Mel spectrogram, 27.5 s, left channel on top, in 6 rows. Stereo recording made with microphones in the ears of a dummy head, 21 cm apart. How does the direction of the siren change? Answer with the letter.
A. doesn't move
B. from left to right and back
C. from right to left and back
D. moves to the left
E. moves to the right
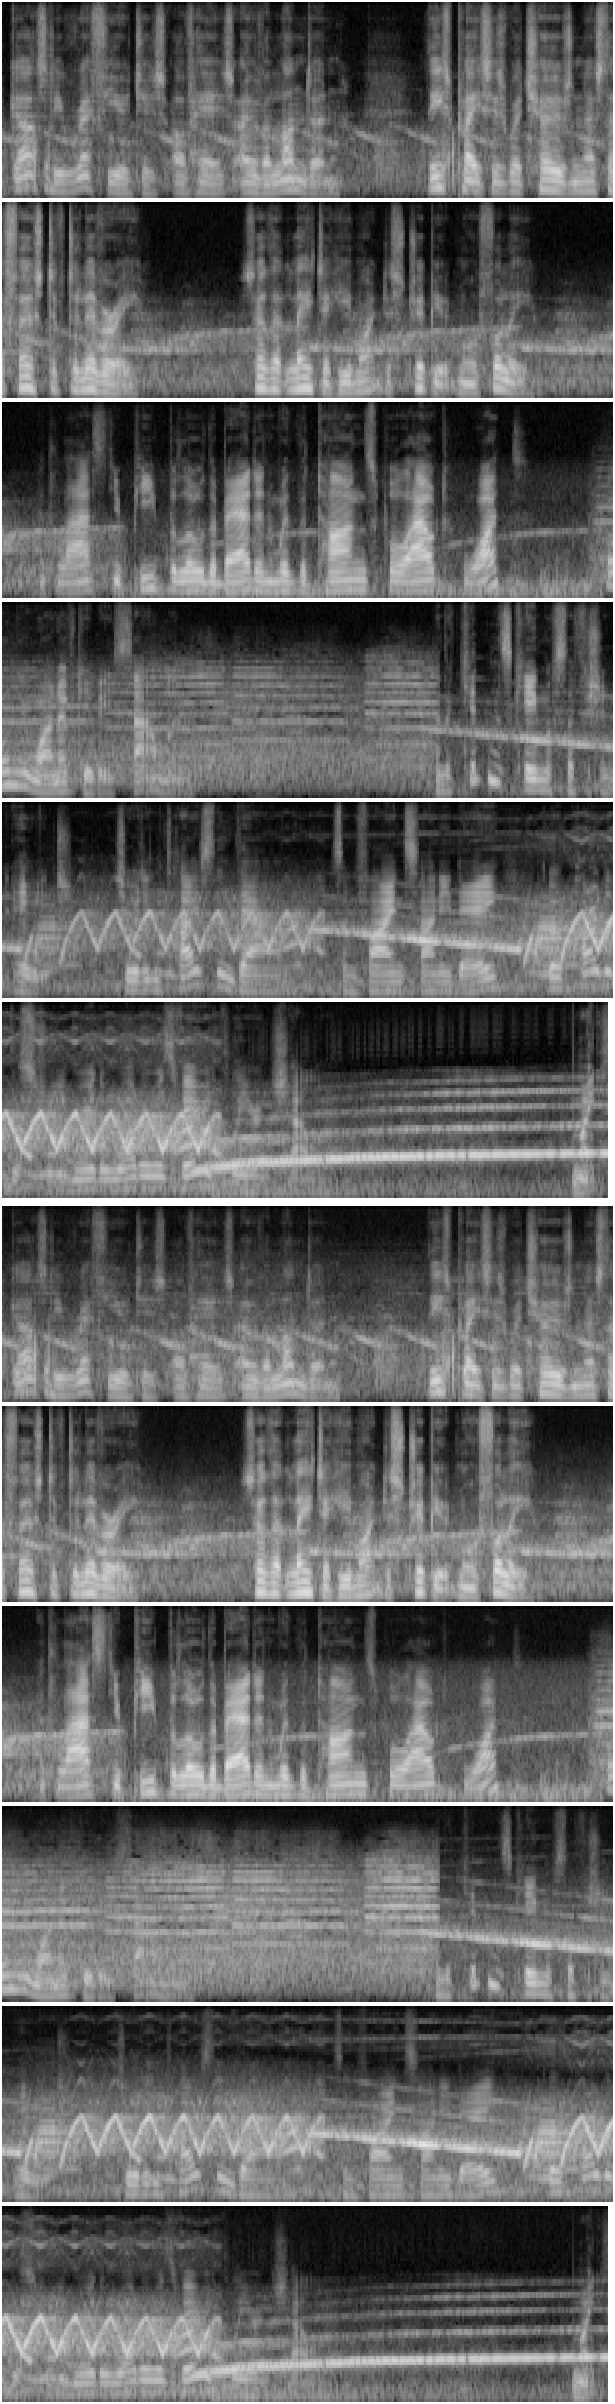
D.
